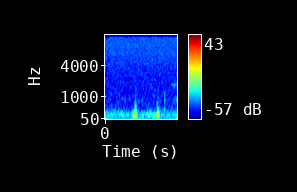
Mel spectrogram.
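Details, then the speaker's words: Heart auscultation demonstration: a single lub-dub pair of low, dull thumps against faint hum, normal first and second heart sounds; at the base the second (diastolic) tone, from semilunar valve closure, is normally louder. "первый тон второй в норме у основания сердца второй тон громче первого второй диастолический тон возникает в результате захлопывания и колебаний полулунных клапанов аорты и лёгочной артерии"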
